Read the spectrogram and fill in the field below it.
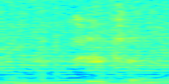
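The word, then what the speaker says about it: Pekoe: me just have a googly glue um pronunciation Pico Pico apparently according to thing Orange Pico which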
